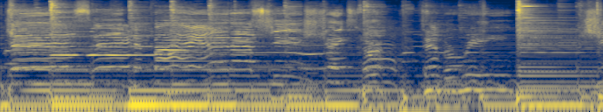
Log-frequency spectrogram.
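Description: A small acoustic band playing a song live: a woman and men singing over plucked acoustic strings, with an upright bass holding low notes underneath.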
